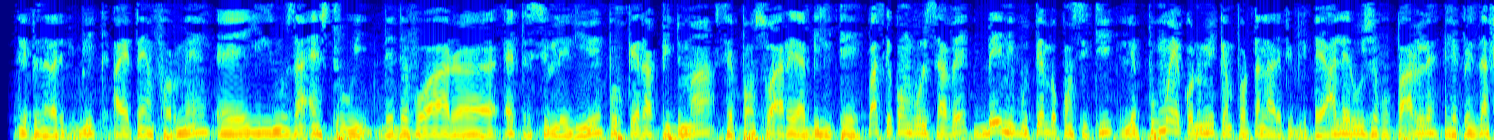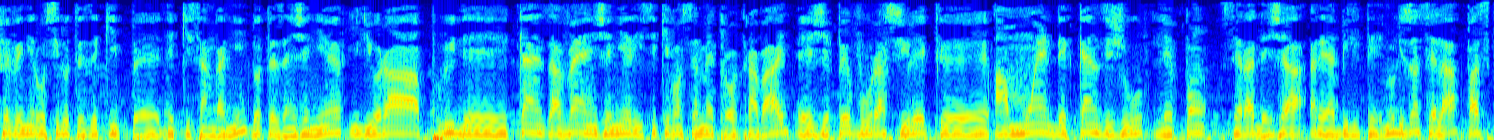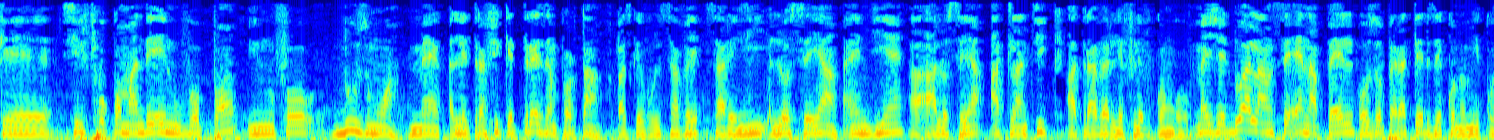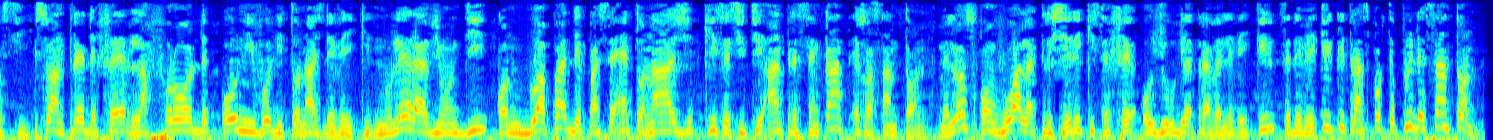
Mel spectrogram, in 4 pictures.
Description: Ecouter les explications de Julien Paluku.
